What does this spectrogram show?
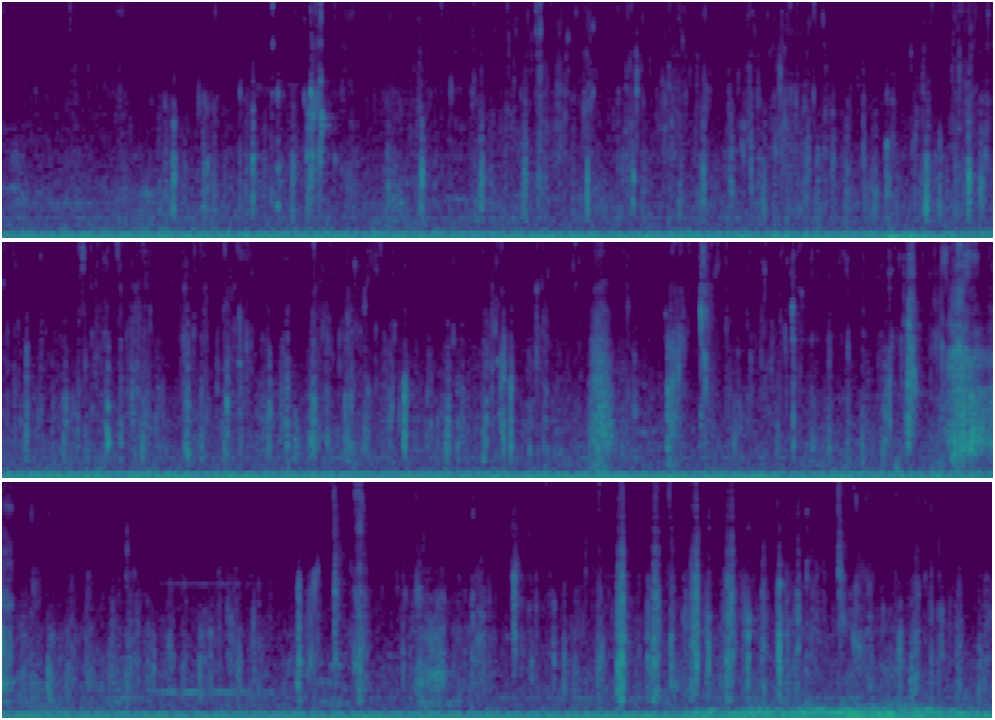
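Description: Close-miked chewing and wet mouth sounds of a person eating mutton biryani by hand, with many small clicks and smacks, and fingers squishing through the rice. A steady low hum runs underneath.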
